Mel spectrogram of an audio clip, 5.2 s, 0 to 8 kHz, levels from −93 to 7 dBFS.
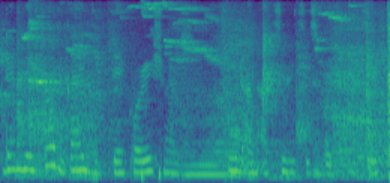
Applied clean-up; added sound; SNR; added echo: none; Squeak / Wood; 0 dB; none.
